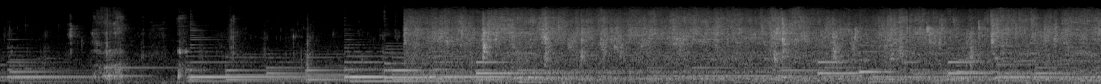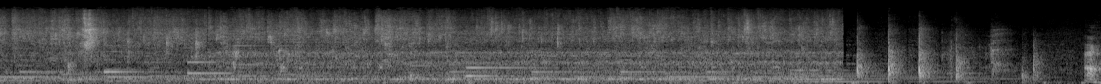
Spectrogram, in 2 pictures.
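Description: Kitchen tap running full into the sink while a bowl is washed under it, starting about four seconds in and cutting off shortly before the end, over steady background music.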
